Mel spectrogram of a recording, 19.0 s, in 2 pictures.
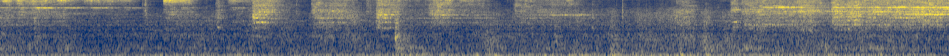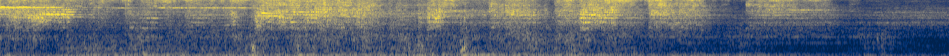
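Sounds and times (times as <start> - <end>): train wheels rumbling on rail: 0.0 - 18.9
high wheel squeal: 7.3 - 18.9.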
